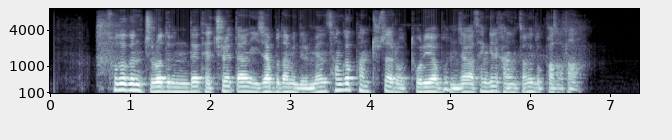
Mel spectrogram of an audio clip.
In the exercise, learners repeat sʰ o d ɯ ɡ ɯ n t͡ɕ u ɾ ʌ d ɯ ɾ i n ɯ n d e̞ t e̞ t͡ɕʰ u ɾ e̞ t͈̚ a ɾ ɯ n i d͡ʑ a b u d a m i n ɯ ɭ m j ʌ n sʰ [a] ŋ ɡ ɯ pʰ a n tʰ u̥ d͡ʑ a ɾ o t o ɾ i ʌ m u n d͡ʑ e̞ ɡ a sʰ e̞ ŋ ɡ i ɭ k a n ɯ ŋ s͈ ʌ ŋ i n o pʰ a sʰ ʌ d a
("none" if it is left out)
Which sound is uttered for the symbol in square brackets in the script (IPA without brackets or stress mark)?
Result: ʌ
